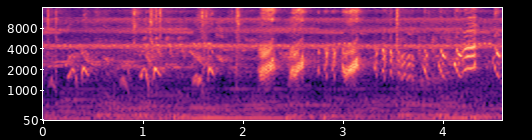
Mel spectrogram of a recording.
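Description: Chinese hwamei singing loud, varied whistles: slurred rising and falling notes in quick repeated phrases, over a steady low hum.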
